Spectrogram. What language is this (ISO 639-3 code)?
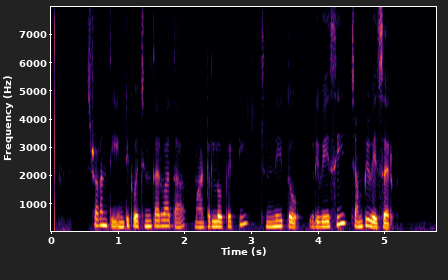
tel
